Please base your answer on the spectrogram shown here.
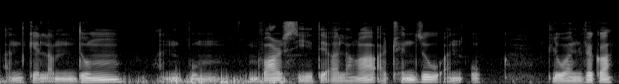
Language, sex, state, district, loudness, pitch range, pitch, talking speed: Mizo, male, Mizoram, Aizawl, -21 LUFS, 85-110 Hz, 95 Hz, 195 wpm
